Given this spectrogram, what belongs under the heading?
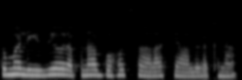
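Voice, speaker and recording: A woman voicing a gentle, affectionate older father reassuring his son. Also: on the high side, a little slow, narrow, tinny audio.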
